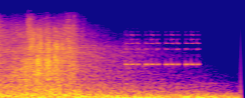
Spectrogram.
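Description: Logo-reveal sound effect: a loud low rumble under a noisy rushing wash, joined over the second half by a rapid run of short high electronic beeps, about seven a second.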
